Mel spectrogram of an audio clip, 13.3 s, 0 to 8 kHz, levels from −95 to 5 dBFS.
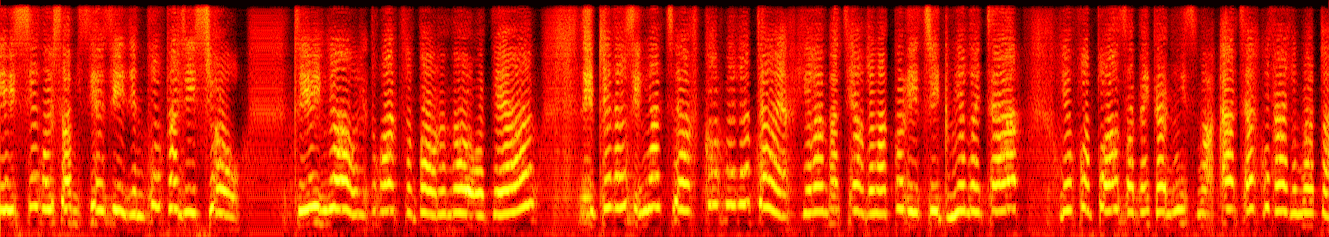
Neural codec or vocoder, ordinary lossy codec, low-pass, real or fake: codec, 16 kHz, 0.5 kbps, FreqCodec, smaller model; none; 7.2 kHz; fake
